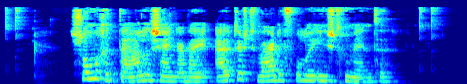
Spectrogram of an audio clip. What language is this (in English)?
Dutch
